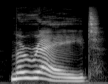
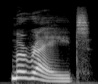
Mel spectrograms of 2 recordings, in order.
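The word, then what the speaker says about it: Mairead: you'll see my assistant merade sorry how do you spell that it's m a i r e a d meride okay got that it's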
